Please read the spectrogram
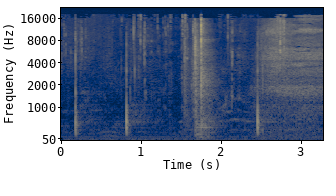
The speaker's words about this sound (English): I'm just gonna lock the door so no one disturbs us.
